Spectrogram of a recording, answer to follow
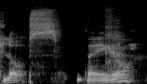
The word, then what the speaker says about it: Lopes: lops yes lops lops I say not Lopez not Lopez okay I I actually this is a Swedish Thing I actually uh pronounce it the way I read it as a Lopes okay lops yes yes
